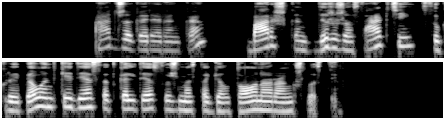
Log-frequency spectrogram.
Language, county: Lithuanian, Vilnius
